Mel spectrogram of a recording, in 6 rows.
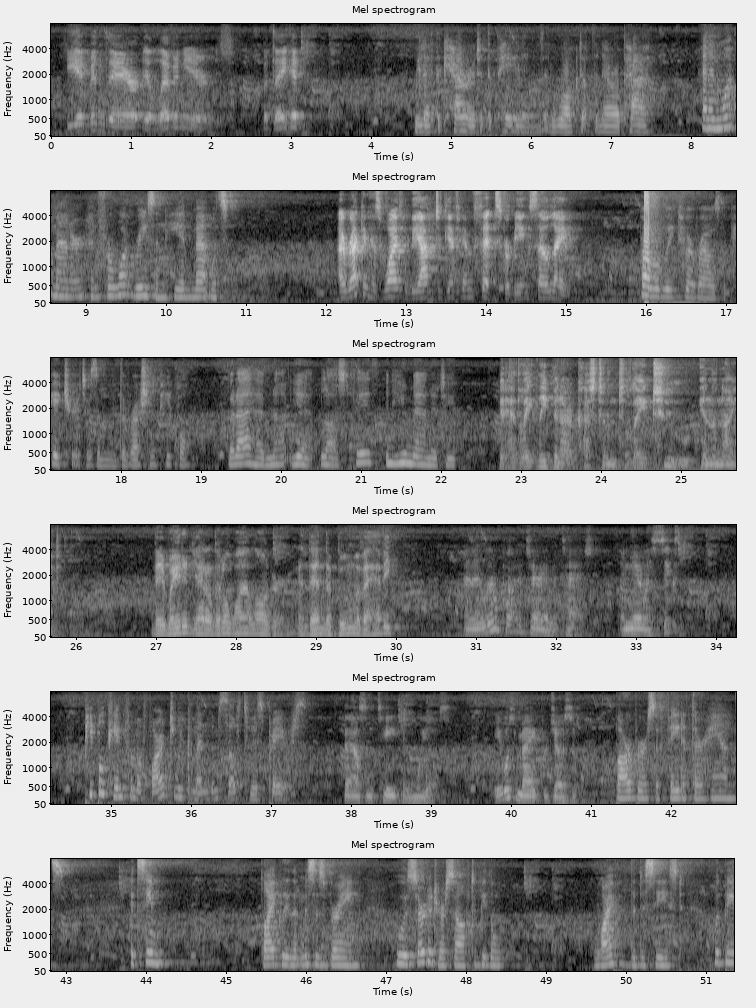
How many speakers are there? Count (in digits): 10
